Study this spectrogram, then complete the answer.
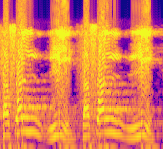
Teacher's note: इन्ना आतैना कल कौसर, फसल्लि लिरब्बिका वन्हर, फसल्ली, फसल्ली, लाम पर क्या है, तस्दीद है, लिहाजा लाम को दोहरा पढ़ेंगे, 2 मरतबा पढ़ेंगे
